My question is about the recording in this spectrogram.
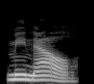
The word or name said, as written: minal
